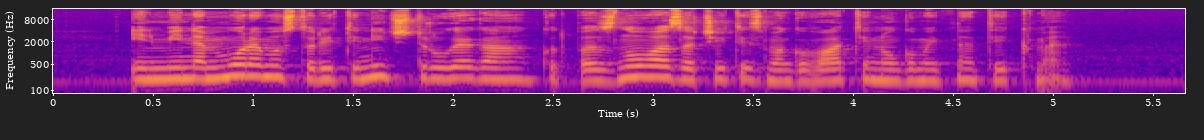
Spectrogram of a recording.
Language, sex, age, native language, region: Slovenian, female, 30-49, Slovenian, Drava region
